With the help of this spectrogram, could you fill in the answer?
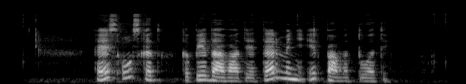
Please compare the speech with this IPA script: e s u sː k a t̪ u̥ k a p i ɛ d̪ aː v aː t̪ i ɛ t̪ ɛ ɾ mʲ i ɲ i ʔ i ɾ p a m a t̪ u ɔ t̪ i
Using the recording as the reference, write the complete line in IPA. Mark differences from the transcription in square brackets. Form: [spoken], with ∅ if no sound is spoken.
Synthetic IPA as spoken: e s u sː k a t̪ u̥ k a p i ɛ d̪ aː v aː t̪ i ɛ t̪ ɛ ɾ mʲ i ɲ i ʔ i ɾ p a m a t̪ u ɔ t̪ i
